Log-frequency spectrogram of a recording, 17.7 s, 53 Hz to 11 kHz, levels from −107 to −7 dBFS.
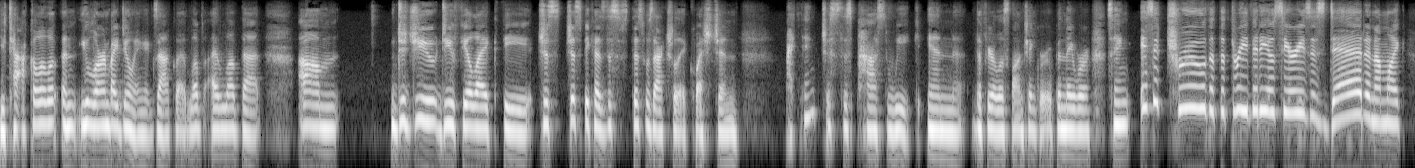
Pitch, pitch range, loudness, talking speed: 195 Hz, 175-230 Hz, -18 LUFS, 205 wpm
